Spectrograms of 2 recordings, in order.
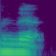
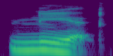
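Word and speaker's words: Neith: there's the brilliant Festival of the lights of nit a celebration honoring this great CTIC goddess whose name is pronounced NE so I've been saying it wrong my bad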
